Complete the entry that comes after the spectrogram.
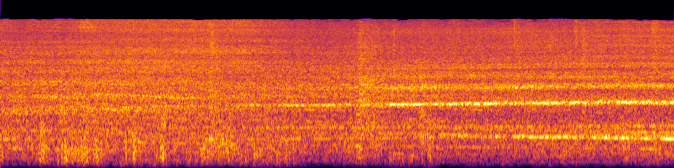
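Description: JR Yokosuka Line electric commuter train pulling into the platform and slowing down. The wheels clatter at first, then a steady high whine sets in that falls slowly in pitch as the train brakes.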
